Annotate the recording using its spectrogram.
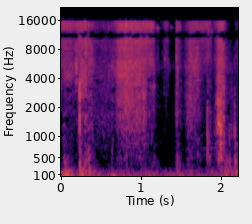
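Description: A scoring tool drawn along paper to crease it: a soft scrape lasting about a second, with a light tap near the start.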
